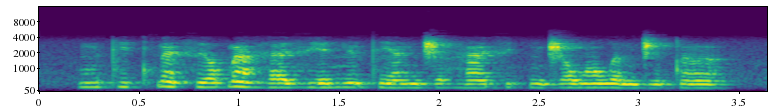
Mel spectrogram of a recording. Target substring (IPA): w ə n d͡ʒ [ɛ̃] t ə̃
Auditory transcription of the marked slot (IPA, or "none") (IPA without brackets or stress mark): ə̃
